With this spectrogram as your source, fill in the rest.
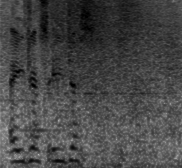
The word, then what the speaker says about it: Aegis: Aegis. You don't really care, do you, Lacoste? We had a patch where it was said that it's pronounced Aegis.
